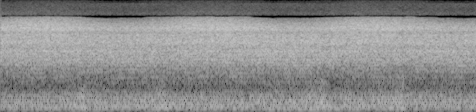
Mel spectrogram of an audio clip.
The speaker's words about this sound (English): That's white noise and Bram's lullaby.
